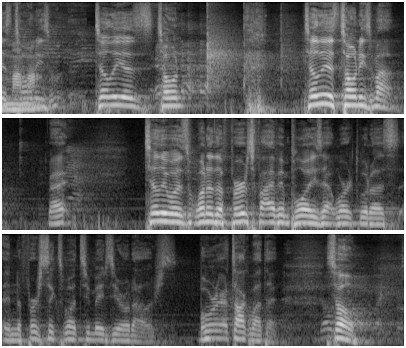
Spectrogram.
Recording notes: Recorded live at Rozalado HQ in Chicago. Speak to an audience of Cleaning Business Entrepreneurs.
